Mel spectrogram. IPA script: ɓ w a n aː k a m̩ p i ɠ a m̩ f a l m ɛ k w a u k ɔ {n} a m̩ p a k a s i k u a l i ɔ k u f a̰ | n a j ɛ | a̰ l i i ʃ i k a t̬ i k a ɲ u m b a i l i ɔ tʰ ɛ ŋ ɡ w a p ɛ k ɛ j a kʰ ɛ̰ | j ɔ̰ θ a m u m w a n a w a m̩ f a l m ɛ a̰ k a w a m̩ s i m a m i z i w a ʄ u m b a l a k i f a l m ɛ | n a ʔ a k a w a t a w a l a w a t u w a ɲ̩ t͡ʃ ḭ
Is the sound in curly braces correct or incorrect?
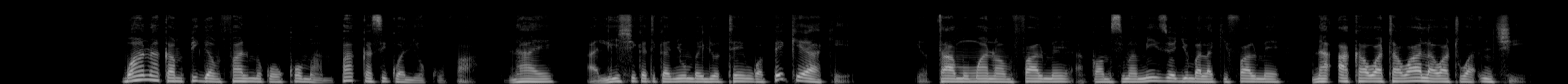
incorrect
